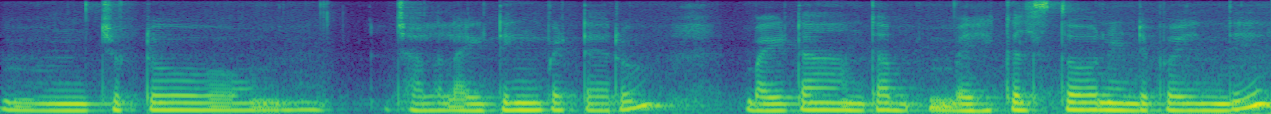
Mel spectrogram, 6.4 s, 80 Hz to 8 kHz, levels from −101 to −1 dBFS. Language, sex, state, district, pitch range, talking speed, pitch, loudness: Telugu, female, Andhra Pradesh, Visakhapatnam, 175-190 Hz, 105 wpm, 185 Hz, -17 LUFS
